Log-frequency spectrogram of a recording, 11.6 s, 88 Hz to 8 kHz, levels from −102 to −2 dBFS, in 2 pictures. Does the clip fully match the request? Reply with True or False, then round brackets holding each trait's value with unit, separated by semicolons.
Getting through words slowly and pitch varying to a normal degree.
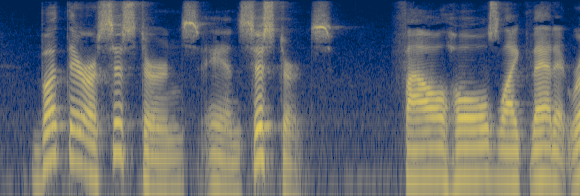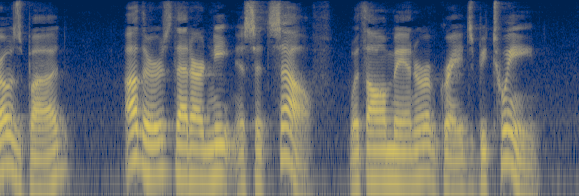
True (120 wpm; 4.0 semitones)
